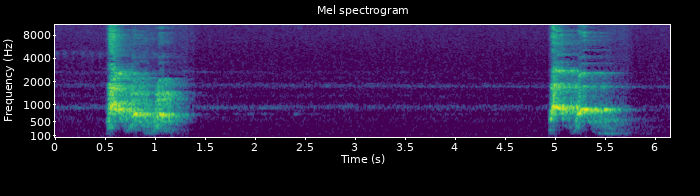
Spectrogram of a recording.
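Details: Small Papillon dog indoors giving loud barks, recorded at home in stereo with an Olympus LS-11; two drawn-out, slightly rough barks roughly four seconds apart over a faint steady hum.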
